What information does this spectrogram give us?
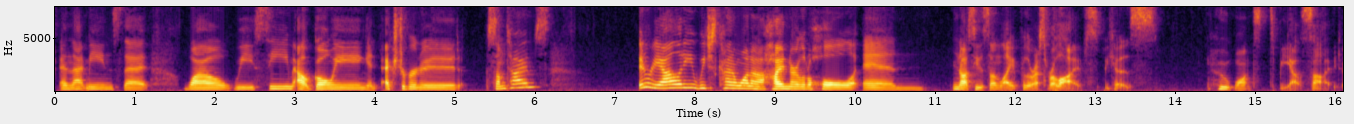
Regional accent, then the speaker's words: the South, United States; accent: Southern drawl; I was born and raised in the South, so I was raised saying sweetheart and y'all. So if I have a little bit of a draw

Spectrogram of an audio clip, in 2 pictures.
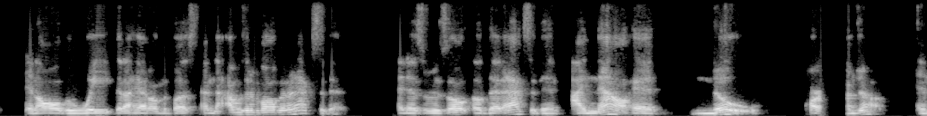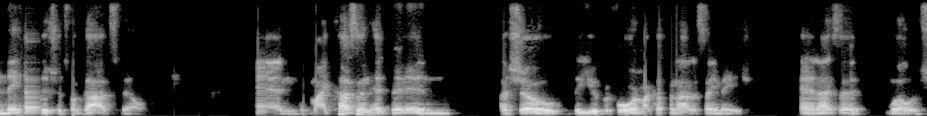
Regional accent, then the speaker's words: Chapel Hill, North Carolina, United States; moved away as an adult; also born or lived in Washington, D.C. / New York; I'm originally from Chapel Hill, North Carolina. Born and raised

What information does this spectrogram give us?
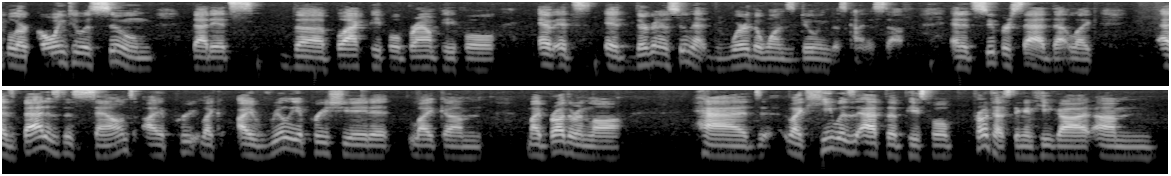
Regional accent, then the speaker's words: Utah, United States; I'm from Utah

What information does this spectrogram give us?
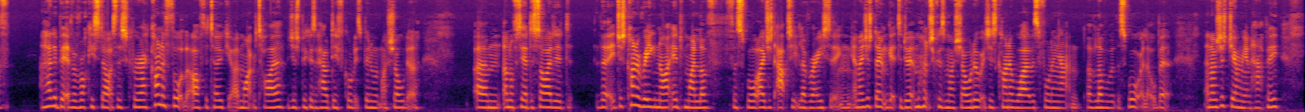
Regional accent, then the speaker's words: Birmingham, West Midlands, United Kingdom; I grew up in Birmingham. My whole sporting career started in Birmingham

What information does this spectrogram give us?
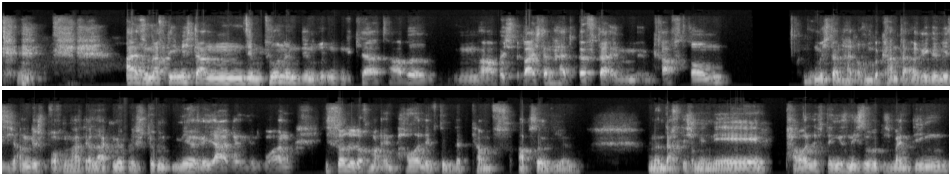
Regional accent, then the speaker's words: Berlin, Germany; now in Freiburg, Germany; gebürtiger Berliner und aktuell lebe und wohne ich in Freiburg

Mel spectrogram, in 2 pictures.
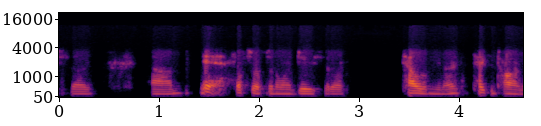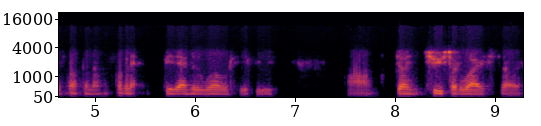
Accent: Melbourne, Victoria, Australia; born there; also born or lived in Tasmania / Brisbane; So I was, obviously born in Melbourne, lived in Tasmania, lived in Brisbane, and th

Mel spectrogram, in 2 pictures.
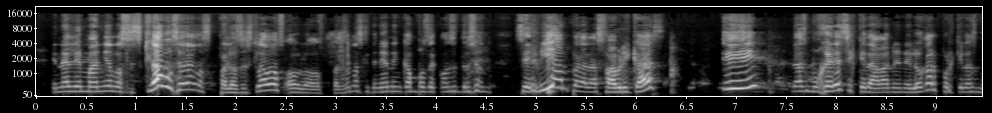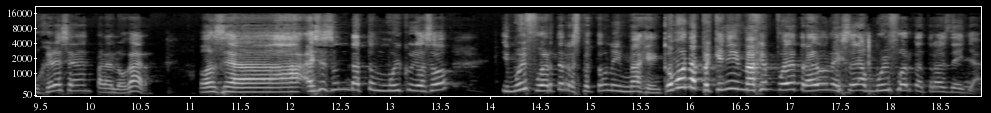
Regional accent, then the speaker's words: Mexico; nacimos en un país que es amigo de todo el mundo

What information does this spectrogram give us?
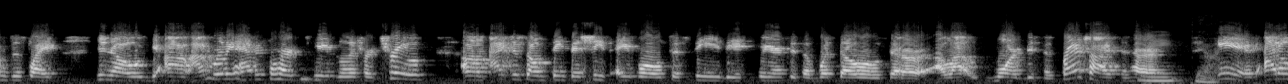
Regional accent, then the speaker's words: Greenwood, Mississippi, United States; I was born in Greenwood, Mississippi, which is a little bit more northern than what she was.

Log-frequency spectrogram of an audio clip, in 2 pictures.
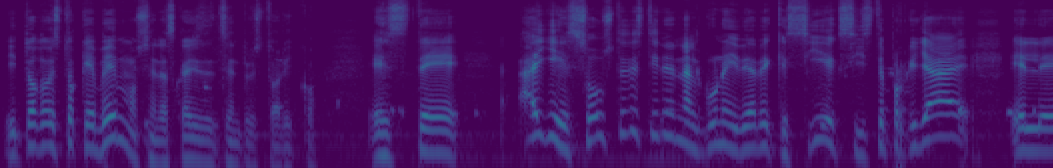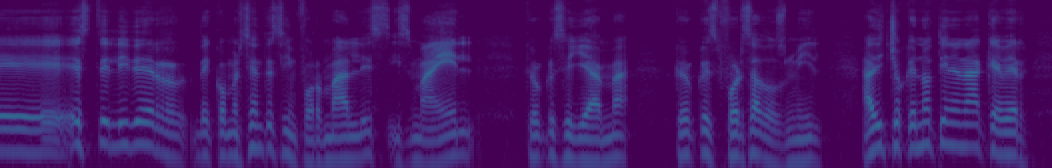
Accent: Puebla, Mexico; como muchos poblanos, estamos orgullosos de nuestro centro histórico

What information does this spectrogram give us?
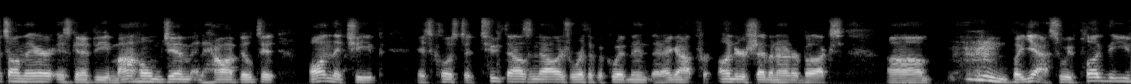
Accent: West Virginia, United States; growing up in West Virginia

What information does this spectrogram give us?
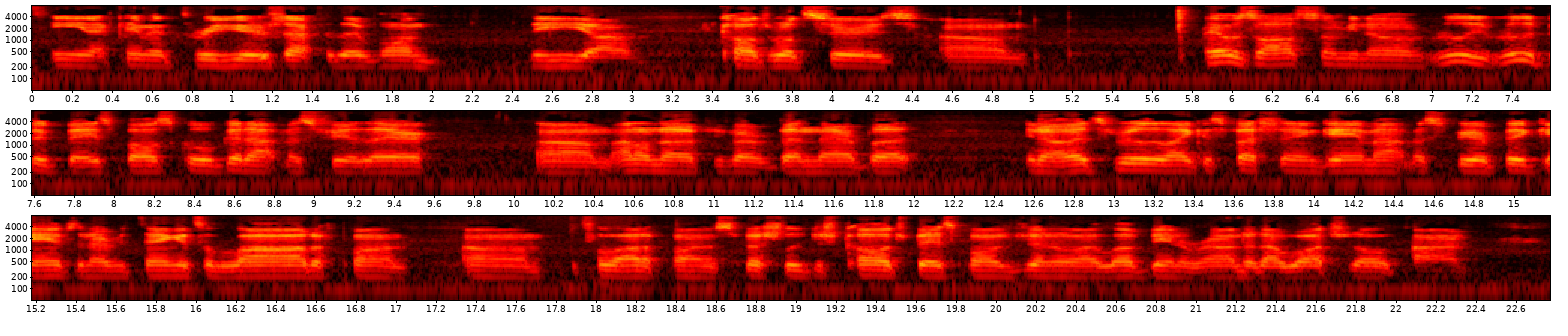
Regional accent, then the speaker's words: Georgia, United States; I'm from Georgia, so it's really warm in Georgia

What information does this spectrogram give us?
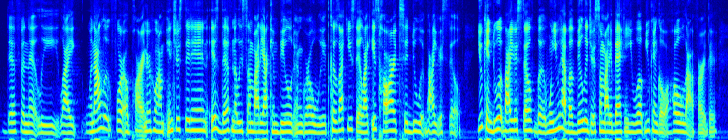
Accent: North Carolina, United States; I am from North Carolina, graduated from the University of North Carolina at Charlotte

